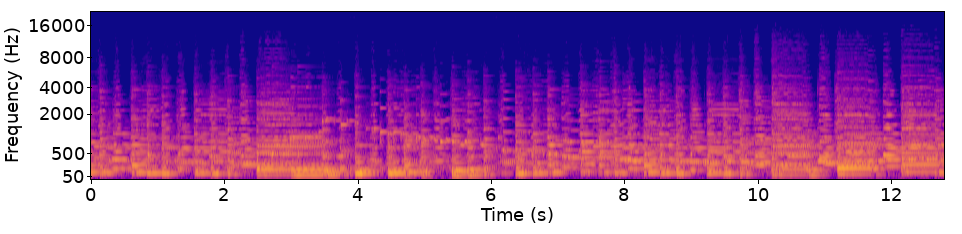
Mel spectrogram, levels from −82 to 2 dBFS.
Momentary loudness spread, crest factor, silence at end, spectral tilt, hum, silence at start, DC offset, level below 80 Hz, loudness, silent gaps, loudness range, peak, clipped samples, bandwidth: 5 LU; 16 dB; 0 s; -7.5 dB/octave; none; 0 s; under 0.1%; -44 dBFS; -27 LUFS; none; 3 LU; -10 dBFS; under 0.1%; 13 kHz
